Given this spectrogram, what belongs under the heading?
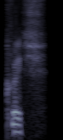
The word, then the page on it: crèche: British English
